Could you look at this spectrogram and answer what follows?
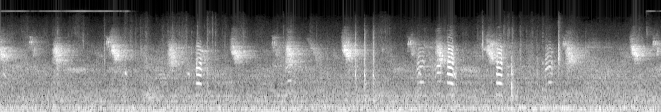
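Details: Zebra finches in a big cage with juveniles and new fledglings fed by their parents: softer, fairly distant buzzy chirps and harsh notes spread over ten seconds against a low background hum.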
